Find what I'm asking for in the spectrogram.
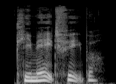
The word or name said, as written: klimatfeber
